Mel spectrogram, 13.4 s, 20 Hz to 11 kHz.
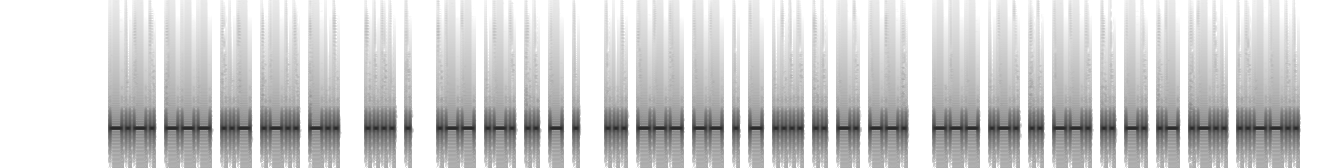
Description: Morse code, heard as a keyed tone, about 32 wpm, 700 Hz. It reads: COULD HE WRITE SOMETHING ORIGINAL?
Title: Sentences from Top 1000 Words - Review Part 6 - 30wpm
